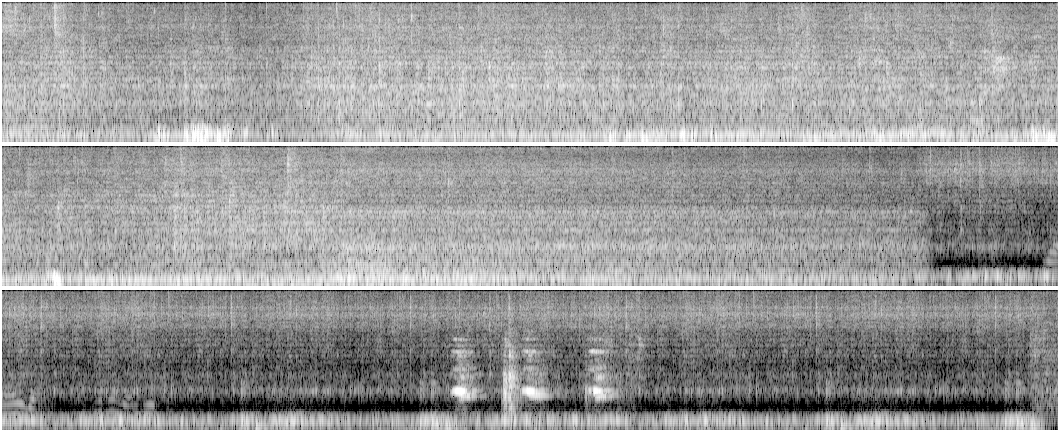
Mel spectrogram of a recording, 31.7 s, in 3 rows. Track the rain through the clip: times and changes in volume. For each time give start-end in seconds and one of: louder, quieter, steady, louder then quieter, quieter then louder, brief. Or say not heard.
0.0-31.6 quieter.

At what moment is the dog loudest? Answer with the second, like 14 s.
26 s.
